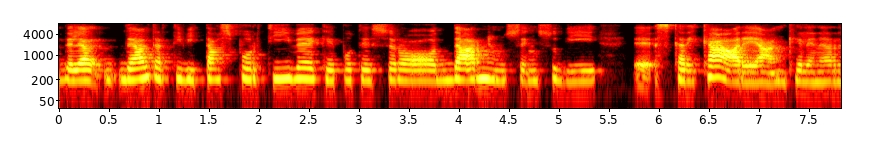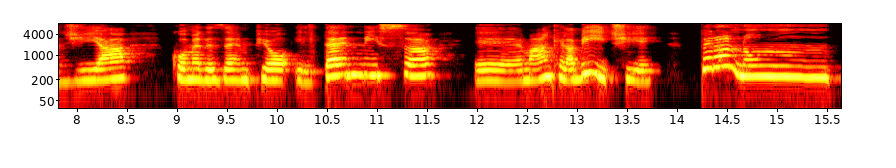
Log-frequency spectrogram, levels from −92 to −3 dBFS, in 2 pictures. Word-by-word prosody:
delle 190 -1 +1
a 190 -1 +4
delle 200 0 -3
altre 215 +2 +3
attività 205 -1 -5
sportive, 210 +1 -4
che 190 -3 -8
potessero 190 -1 -4
darmi 200 +2 +5
un 185 -2 -9
senso 185 +1 -11
di, 180 0 -11 0.3
ehm, - - -4
scaricare 180 - +5
anche 170 +2 -1
l'energia, 180 +5 -2 0.4
come 205 -2 -1
ad 200 - -3
esempio 195 0 -1
il 170 -2 -10
tennis, 270 - +2 0.6
ehm, 185 0 -3
ma 190 0 +1
anche 240 +1 +1
la 195 - +2
bici, 210 - -2 0.3
però 455 - +2
non 245 -3 -1
200 Hz, 105 wpm, -22 LUFS, 185-225 Hz, 0.6 s, darmi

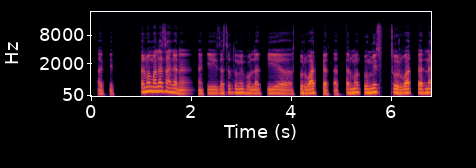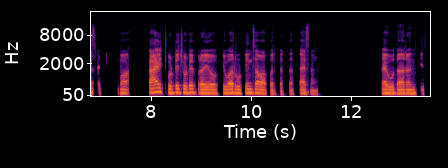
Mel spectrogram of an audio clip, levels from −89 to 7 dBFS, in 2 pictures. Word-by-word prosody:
नक्कीच. 100 -1 -8 0.5
तर 160 - +3
मग 185 +2 +5
मला 180 +1 +5
सांगा 155 -4 +2
ना, 110 -1 -5
की 120 +2 -5
जसं 120 +3 -5
तुम्ही 130 -1 -1
बोललात 120 -1 -2
की 120 0 -3
अ, 110 -2 -2
सुरुवात 125 +2 +2
करतात, 100 -2 -3 0.2
तर 125 - +1
मग 135 +3 +2
तुम्ही 135 +3 +4
सुरुवात 135 -3 +1
करण्यासाठी 130 +2 -1
किंवा 120 -1 -4 0.4
काय 150 +3 +5
छोटे-छोटे 130 +1 +2
प्रयोग 120 -2 +2
किंवा 125 0 +3
रुटीनचा 125 +1 +1
वापर 105 -2 -1
करतात, 100 0 -10
काय 115 0 0
सांगणार? 105 -4 -9 1.3
काही 120 0 +2
उदाहरण 115 0 +1
की 110 - -11
120 Hz, 140 wpm, -24 LUFS, 115-130 Hz, 1.3 s, मग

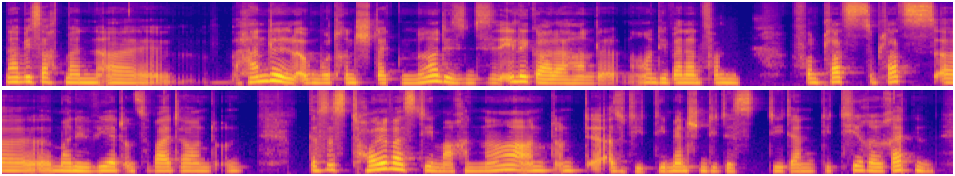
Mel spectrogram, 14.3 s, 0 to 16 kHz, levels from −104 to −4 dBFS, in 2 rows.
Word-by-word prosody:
na, 200 0 0
wie 210 - +4
sagt 200 -1 -2
man? 175 -1 0
Äh, 170 -1 -3 0.5
Handel 225 0 +6
irgendwo 170 0 0
drinstecken, 165 -2 -4
ne? 225 +8 +4
Diesen 165 -6 -1
diese 165 +1 -5
illegaler 170 -8 +4
Handel, 150 -1 -6
ne, 225 - -18
und 185 -2 -5
die 175 - -2
werden 170 - +1
dann 170 0 +1
von 170 -1 -4 0.4
von 180 -1 -5
Platz 205 +2 +3
zu 170 - -3
Platz, 205 +5 +3
äh, 175 -1 -1
manövriert 170 0 +1
und 165 -1 -7
so 160 - -11
weiter. 165 0 -1
Und 160 -1 -7
und 165 0 -12 0.5
das 180 +2 -2
ist 190 -3 +3
toll, 230 +7 +6
was 235 -1 +6
die 180 -7 -3
machen, 155 +1 -5
ne, 190 +6 +1
und 175 0 -4
und 175 +1 -8
also 150 - -5
die 140 0 -11
die 155 +1 -6
Menschen, 165 0 0
die 155 -1 -10
das 145 -1 -3
die 165 -2 -6
dann 150 0 -6
die 160 0 -14
Tiere 170 -3 -2
retten. 180 -5 -2
170 Hz, 210 wpm, -21 LUFS, 165-190 Hz, 0.5 s, Handel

